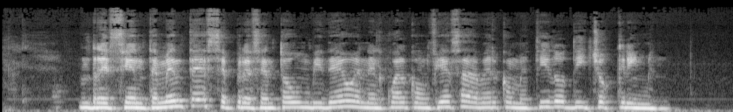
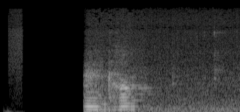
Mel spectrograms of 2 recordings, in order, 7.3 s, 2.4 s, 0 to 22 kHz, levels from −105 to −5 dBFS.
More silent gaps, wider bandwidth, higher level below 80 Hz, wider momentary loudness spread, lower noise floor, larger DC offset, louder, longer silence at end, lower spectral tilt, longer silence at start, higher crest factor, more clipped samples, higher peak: second, none vs 0.24-0.79 s; about the same, 15.5 kHz vs 16.5 kHz; first, -44 dBFS vs -66 dBFS; second, 7 LU vs 18 LU; second, -48 dBFS vs under -90 dBFS; neither; first, -18 LUFS vs -44 LUFS; first, 0.65 s vs 0 s; about the same, -6.5 dB/octave vs -6.5 dB/octave; first, 0.8 s vs 0.1 s; about the same, 16 dB vs 20 dB; neither; first, -4 dBFS vs -28 dBFS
